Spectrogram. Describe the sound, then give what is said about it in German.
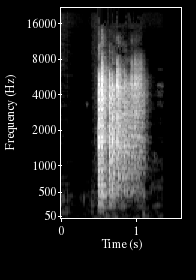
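Dice are rolled across a hard table in a quick burst of rattling clicks, bouncing several times before settling, fairly loud with no voices. “Okay, einmal würfeln bitte.”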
